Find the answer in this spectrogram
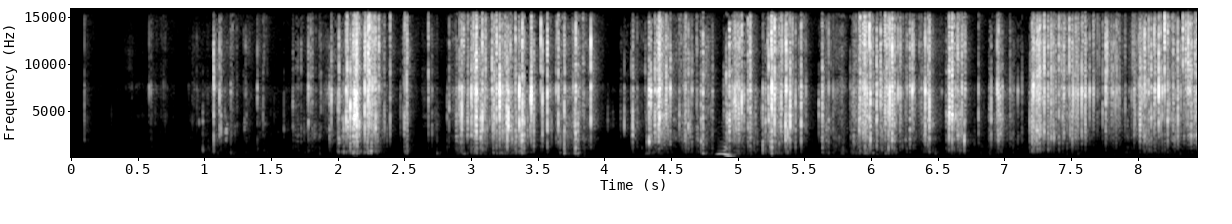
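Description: Clear plastic candy wrapper crinkling and crumpling in the hands in irregular bursts, starting about a second in.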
